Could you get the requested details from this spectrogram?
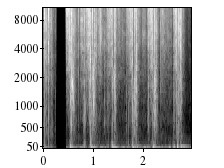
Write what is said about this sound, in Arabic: يلا خدي ورقك، وادي اول كارت، انزلي بقى بورقك اهو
